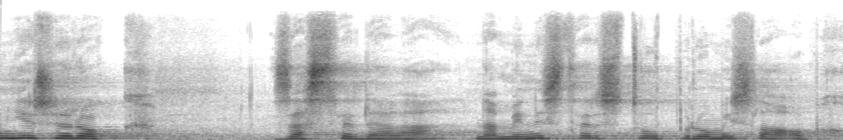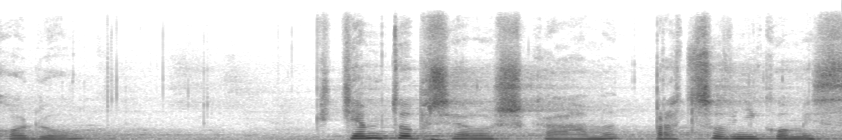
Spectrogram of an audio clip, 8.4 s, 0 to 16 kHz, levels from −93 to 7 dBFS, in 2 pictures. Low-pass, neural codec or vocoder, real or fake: 14.4 kHz; none; real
